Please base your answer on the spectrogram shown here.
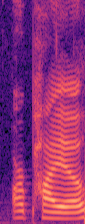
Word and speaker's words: Arpaio: had promised the pardon Sheriff Joe Arpaio my pronouncing that right Arpaio a pile who is the poster boy for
